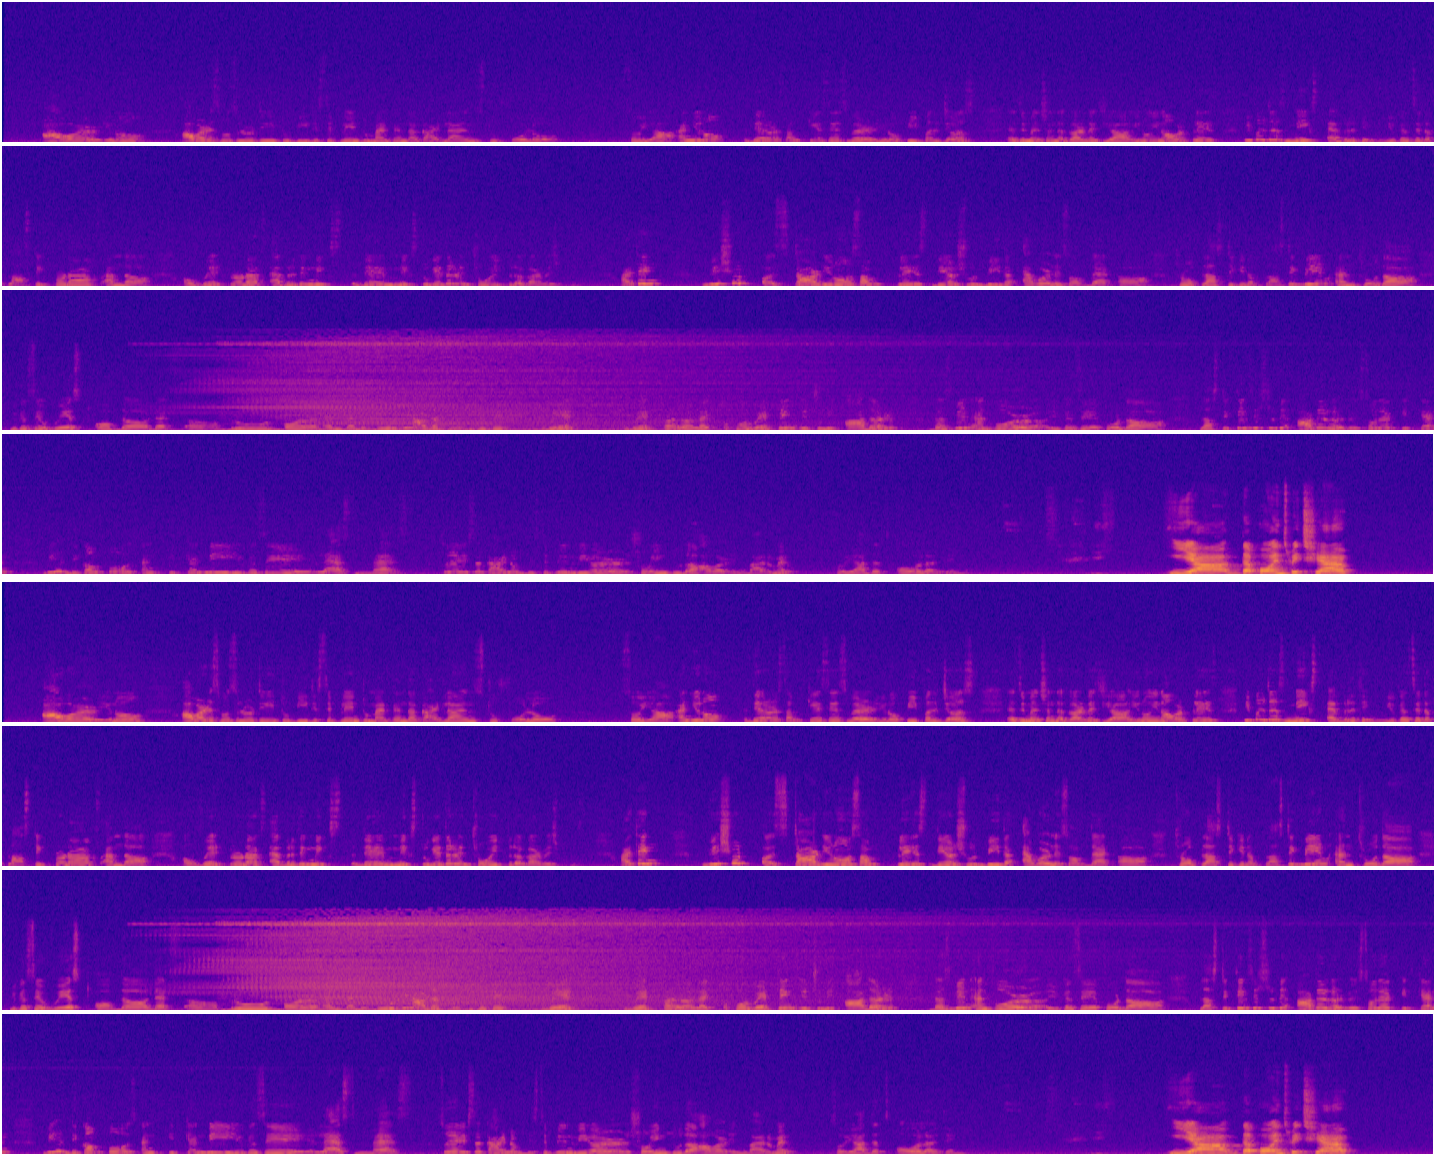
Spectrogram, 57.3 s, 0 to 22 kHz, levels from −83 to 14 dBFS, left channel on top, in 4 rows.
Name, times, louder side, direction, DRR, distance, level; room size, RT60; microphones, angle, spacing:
voice 1, 0.4-1.4 1.8-5.5 6.3-20.1 20.5-34.4 34.8-46.9 47.3-50.9 51.3-52.6, right 3 dB, 85° right, 0.8 m, -34 dB
sound 1, 29.9-40.1, right 5 dB, 55° right, 0.8 m, -38 dB
voice 2, 54.6-56.4, left 2 dB, 20° left, 0.6 m, -19 dB
4.1 x 3.3 x 2.2 m
head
